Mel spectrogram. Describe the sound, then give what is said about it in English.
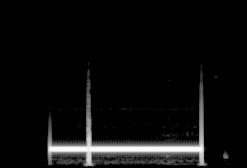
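A single steady electronic ringing tone from an outgoing phone call lasts about a second and a half, clear, bracketed by faint clicks, then cuts to silence. No one speaks. “Let's see if he answers, shall we?”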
